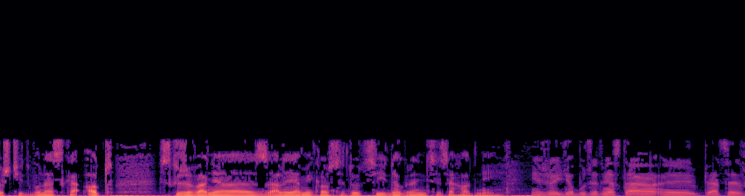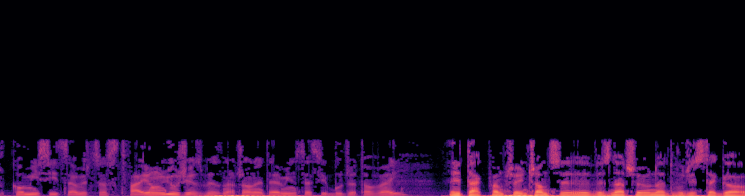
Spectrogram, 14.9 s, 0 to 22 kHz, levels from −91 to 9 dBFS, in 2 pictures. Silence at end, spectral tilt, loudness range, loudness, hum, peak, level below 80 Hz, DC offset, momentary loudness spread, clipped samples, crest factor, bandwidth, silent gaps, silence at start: 0 s; -6.5 dB/octave; 11 LU; -25 LUFS; none; -2 dBFS; -32 dBFS; under 0.1%; 15 LU; under 0.1%; 20 dB; 6.6 kHz; none; 0 s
